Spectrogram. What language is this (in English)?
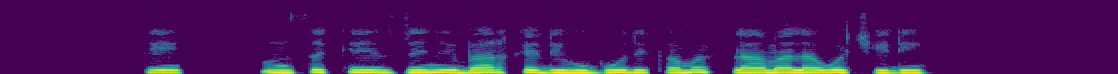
Pashto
